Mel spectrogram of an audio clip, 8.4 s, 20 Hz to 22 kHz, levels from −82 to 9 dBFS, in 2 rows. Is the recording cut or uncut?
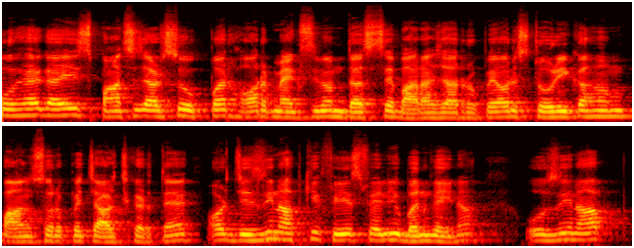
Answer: cut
